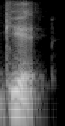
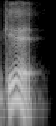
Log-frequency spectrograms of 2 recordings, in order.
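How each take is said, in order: First: "get" said as "git". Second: "get" rhyming with bet; get with short E. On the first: Teacher echoing his mistake, "get" pronounced git. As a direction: say "get" with a short I. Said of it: "You said get". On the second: Student insisting to teacher, "get" with a short E. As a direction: say "get" with a clear E. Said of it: "No, I said get". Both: Retold or imitated.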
